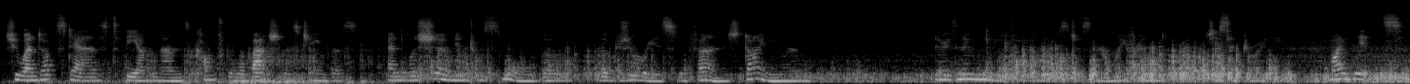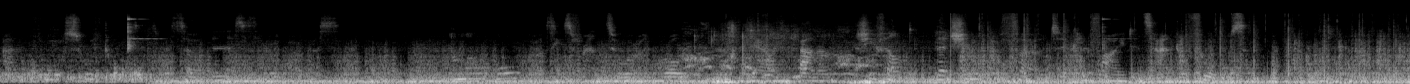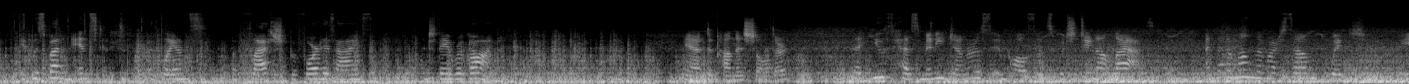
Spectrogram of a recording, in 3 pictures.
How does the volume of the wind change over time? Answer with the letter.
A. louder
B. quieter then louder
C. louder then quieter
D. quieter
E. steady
A.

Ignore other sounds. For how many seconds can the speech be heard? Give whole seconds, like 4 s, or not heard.
36 s.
